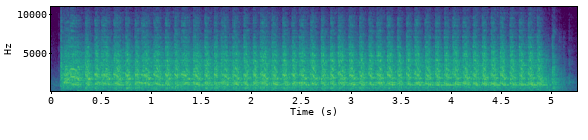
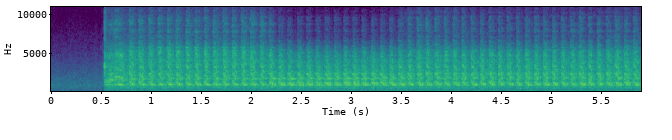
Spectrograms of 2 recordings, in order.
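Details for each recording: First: Honda CBR600 motorcycle, 21,000 miles, on a jump pack before fuel is added: fast, even starter whirring spins the engine for about five seconds with no catch or grind; healthy cranking. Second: 2000 Honda CBR600, non-runner pulled from a hedge, on a booster pack with choke on: steady even cranking at about four beats a second for over ten seconds that never catches; immobiliser not recognising the key.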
